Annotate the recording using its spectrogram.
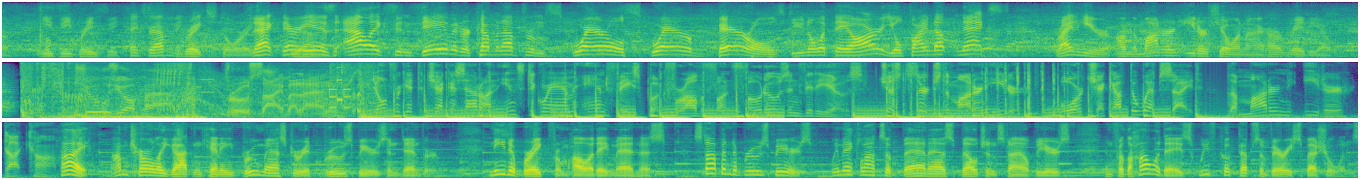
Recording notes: Live from Intrepid Sojourner Beer Project in Denver for their 2nd annual Gingerbread Invitational!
